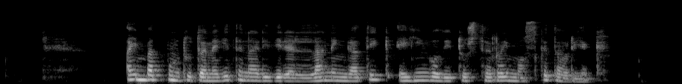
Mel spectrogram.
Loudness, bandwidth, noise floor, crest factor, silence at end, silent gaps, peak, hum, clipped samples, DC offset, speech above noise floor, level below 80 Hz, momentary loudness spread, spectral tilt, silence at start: -26 LUFS; 8 kHz; -70 dBFS; 20 dB; 0.8 s; none; -6 dBFS; none; under 0.1%; under 0.1%; 44 dB; -72 dBFS; 11 LU; -6.5 dB/octave; 0.45 s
